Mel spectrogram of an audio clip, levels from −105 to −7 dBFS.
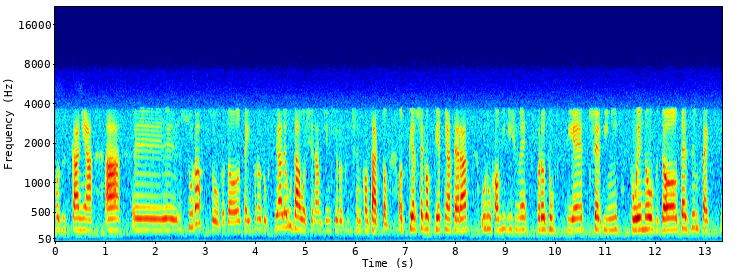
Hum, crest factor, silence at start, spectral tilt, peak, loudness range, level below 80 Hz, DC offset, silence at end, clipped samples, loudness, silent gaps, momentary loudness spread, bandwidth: none; 20 dB; 0 s; -7.5 dB/octave; -2 dBFS; 5 LU; -86 dBFS; under 0.1%; 0.3 s; under 0.1%; -22 LUFS; none; 15 LU; 4.3 kHz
